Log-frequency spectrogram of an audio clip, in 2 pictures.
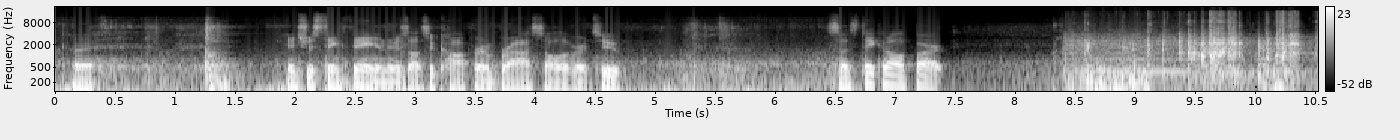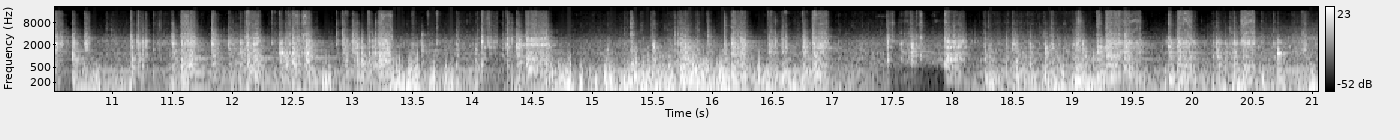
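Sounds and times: metal clattering and knocking: 8.4 - 21.0.

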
